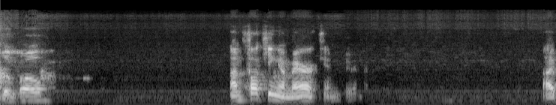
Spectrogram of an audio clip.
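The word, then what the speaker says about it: Leupold: Aren't they pronounced Lupo?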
